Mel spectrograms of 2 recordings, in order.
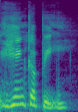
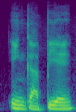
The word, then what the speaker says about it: Hincapie: Hincapie. Hincapie, but Hincapie. Oh, Hincapie. I speak Spanish. Hincapie. I didn't know. Hincapie. I didn't think of saying it in Spanish, guys.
